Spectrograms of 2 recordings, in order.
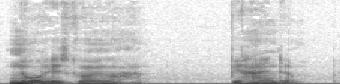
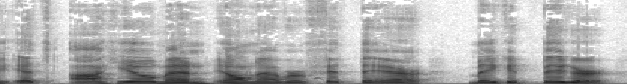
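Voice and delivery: slow, loud call from above; 7 semitones higher, 8 dB louder, slower than usual. Acted. Wolves calling down the hole, slow and loud. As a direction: boom it down the hole.

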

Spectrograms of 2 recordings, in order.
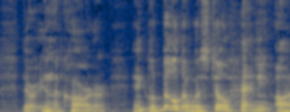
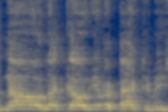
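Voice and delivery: high, raised-voice protest; yelling; 12 semitones higher, 5 dB louder than usual. A narrator's reading. Girl dragged out of the room, yelling. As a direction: yell it high as you are dragged off. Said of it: "she was yelling".

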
